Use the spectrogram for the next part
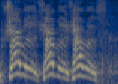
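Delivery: high-pitched mock yell, no real volume; mock scream. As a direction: call it out high, like a protester. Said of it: "You have to scream".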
